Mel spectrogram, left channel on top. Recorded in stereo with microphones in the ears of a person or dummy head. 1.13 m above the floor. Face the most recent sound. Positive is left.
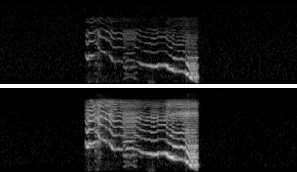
turn(degrees=-55)  # may be behind; listen again after turning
